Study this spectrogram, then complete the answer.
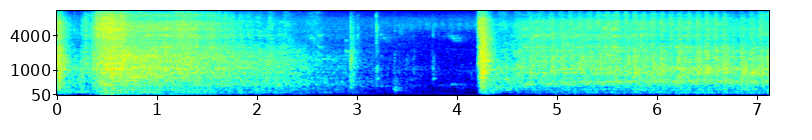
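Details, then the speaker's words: Series 3 Land Rover after swapping in an original rebuilt Zenith carburettor, hand primed: fires, fades and stumbles out, restarts, then holds a smooth steady idle; runs well, though throttle linkage still poor. "perfect the throttle linkage is still hot garbage but the carburetor wow i haven't touched this and it's almost perfect so it's nice that it runs really well now"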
